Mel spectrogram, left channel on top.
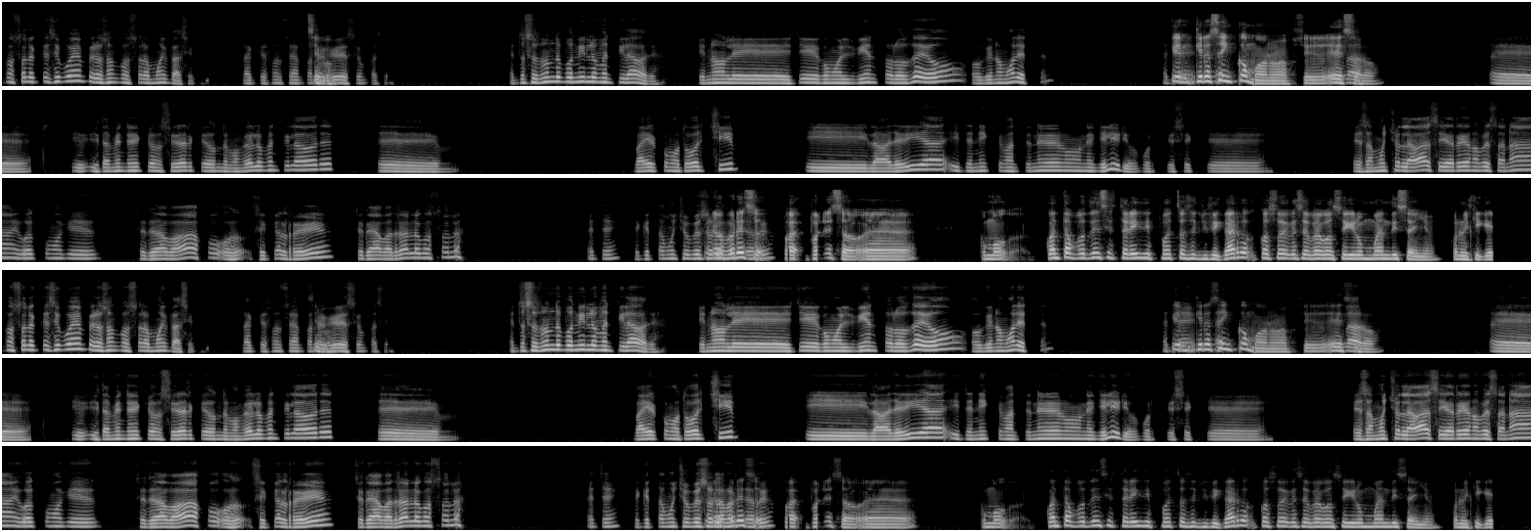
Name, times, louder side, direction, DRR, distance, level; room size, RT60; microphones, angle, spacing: voice 1, 0.0-1.9 2.4-3.8 5.1-6.6 7.0-10.5 11.6-12.2 13.4-13.8 14.9-15.6 16.0-18.6 19.0-19.8 21.6-22.7 23.3-28.0 28.8-31.6 32.0-35.2 36.4-38.3, right 3 dB, 25° right, 0.5 m, -25 dB
voice 2, 11.7-13.6 37.7-39.7 40.4-40.7 41.0-45.5, left 3 dB, 80° left, 1.4 m, -22 dB
head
